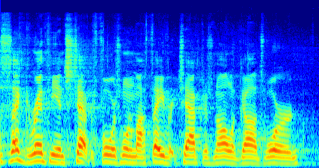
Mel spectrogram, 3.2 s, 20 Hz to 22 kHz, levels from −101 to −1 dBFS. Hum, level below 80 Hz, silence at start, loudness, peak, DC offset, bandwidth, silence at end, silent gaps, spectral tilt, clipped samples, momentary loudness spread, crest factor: none; -80 dBFS; 0 s; -26 LUFS; -10 dBFS; under 0.1%; 14 kHz; 0.2 s; none; -5.5 dB/octave; under 0.1%; 3 LU; 16 dB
